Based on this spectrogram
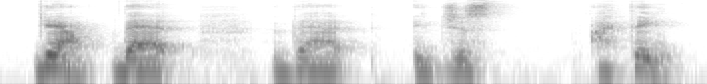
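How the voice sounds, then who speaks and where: In a very clean recording with a silent background, a woman with a Southern US accent speaks fairly slowly at a fairly low pitch. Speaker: crafting video host. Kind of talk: casual crafting chat to camera. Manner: hesitant with many fillers.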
